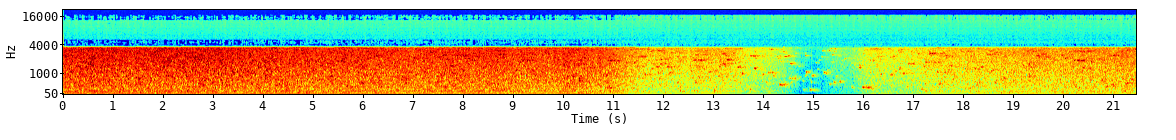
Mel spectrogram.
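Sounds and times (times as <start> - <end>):
DX-21 synthesizer through DSP filter with germanium receptor: 0.0 - 21.4.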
